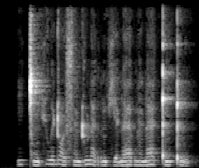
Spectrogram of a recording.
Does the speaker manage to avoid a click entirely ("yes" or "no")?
no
